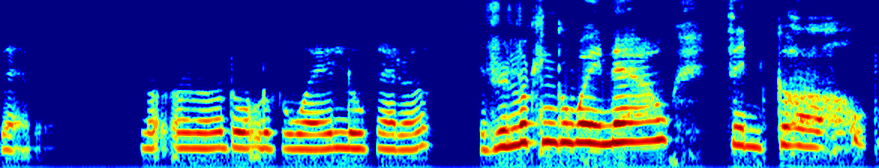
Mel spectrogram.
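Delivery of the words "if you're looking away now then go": playfully threatening call-out; hammed-up warning to the viewers; mock threat.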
